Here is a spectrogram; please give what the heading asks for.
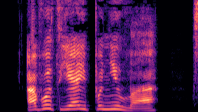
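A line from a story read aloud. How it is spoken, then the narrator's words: Angry. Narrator (Russian): сказала сердито Маша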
